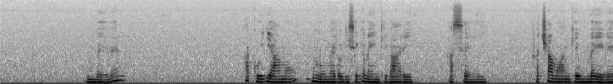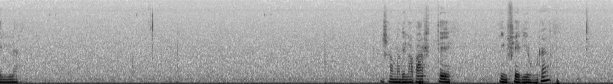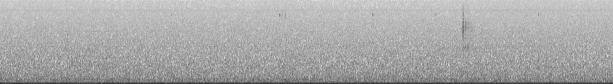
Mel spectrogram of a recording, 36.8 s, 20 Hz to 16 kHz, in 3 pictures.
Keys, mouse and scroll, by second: 3.3 click, 4.7-6.4 drag, 8.3 click, 9.5 click, 11.8 ctrl+click, 12.7 middle click, 13.3 click, 13.7 middle click, 15.0 click, 15.5 scroll down 1, 15.9 shift+middle click, 17.6 ctrl+click, 18.2 middle click, 18.8 shift+middle click, 20.2-20.9 scroll up 3, 20.9 middle click, 23.3 ctrl+b, 28.0-29.3 right drag, 30.2 click, 32.0 click, 35.3-36.7 drag.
